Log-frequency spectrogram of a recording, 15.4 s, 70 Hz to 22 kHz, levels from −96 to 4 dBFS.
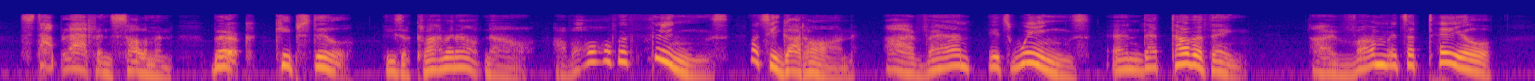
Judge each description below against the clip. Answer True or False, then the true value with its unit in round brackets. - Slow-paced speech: True (125 wpm)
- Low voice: False (155 Hz)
